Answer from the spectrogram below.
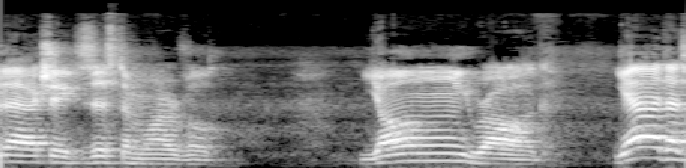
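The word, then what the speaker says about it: Yon-Rogg: Yung-Rog. Yeah, that's how you pronounce his name.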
